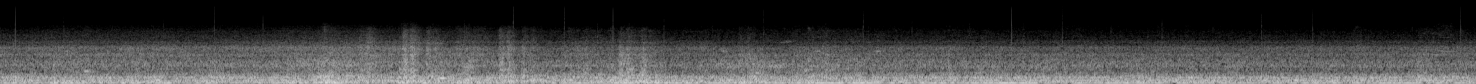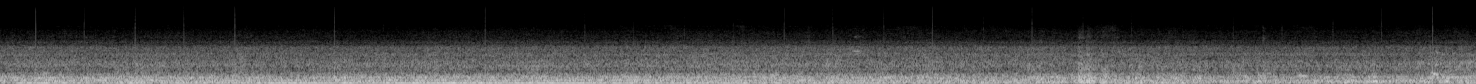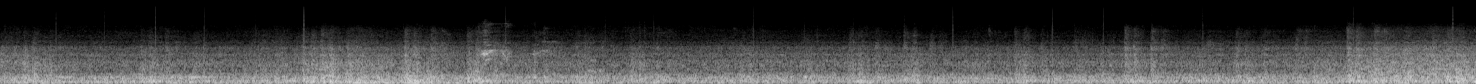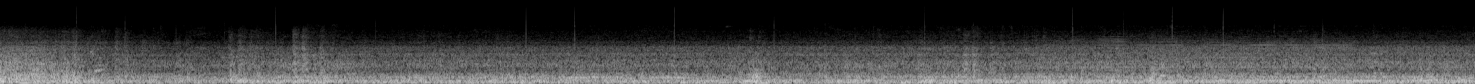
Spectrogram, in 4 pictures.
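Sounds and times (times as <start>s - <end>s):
train wheels on rails: 0.0s - 59.0s
faint clicks: 4.0s - 13.8s.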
